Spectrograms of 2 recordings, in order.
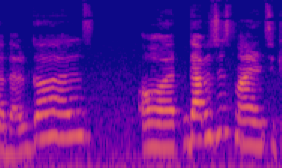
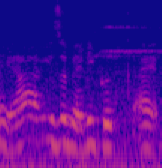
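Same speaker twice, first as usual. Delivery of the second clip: much softer, offhand repeat of he's a very good guy; mimicking the other girl's offhand, muttered reply; mock quiet echo; 9 dB quieter than usual. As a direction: let the repeat fall away half-dismissively. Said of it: "And P is like".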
